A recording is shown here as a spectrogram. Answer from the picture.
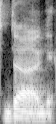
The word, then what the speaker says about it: Doug: That's Doug. And I had to spell it D-O-U-G.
